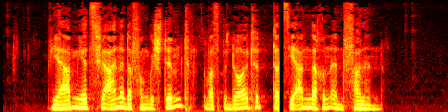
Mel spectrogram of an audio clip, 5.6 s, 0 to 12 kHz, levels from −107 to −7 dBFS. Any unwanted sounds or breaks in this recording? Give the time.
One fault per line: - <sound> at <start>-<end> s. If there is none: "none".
- dropout at 3.5-3.6 s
